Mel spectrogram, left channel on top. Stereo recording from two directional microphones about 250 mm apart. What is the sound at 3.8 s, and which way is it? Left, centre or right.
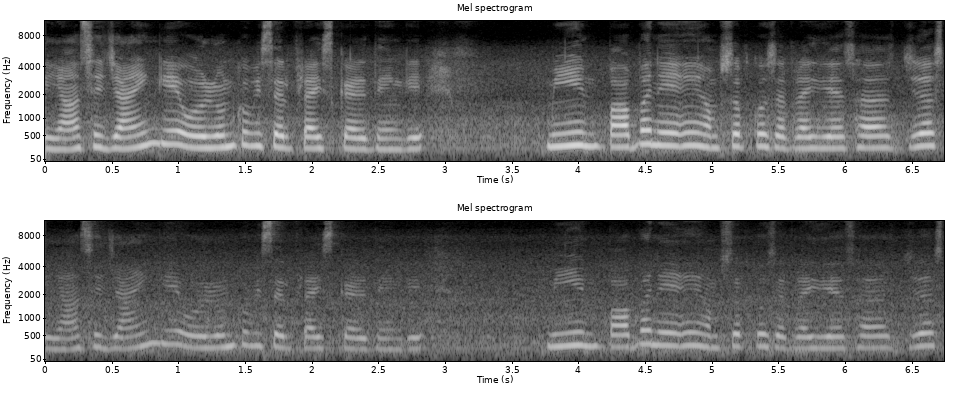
Speech, left.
